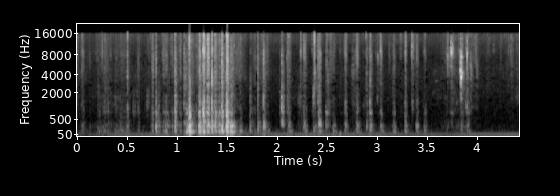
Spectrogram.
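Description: Hands squishing and kneading a glossy slime, making quick wet clicks and squelching pops, with one louder squelch lasting about half a second, a second in.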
